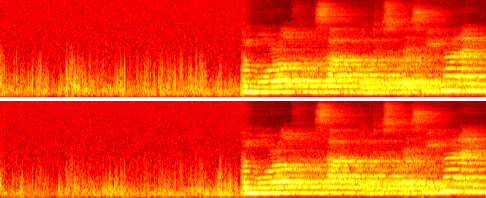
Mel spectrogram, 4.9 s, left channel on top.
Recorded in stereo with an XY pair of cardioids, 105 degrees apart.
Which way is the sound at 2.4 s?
15° right.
